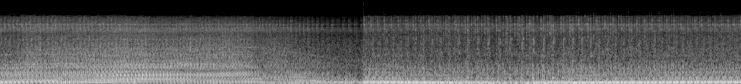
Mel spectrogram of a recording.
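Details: 1966 Chevy C10 rat rod V8: pulls under load then sags and chugs before recovering; weak fuel pump can't keep carb bowls full despite pressure at idle and cruise.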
